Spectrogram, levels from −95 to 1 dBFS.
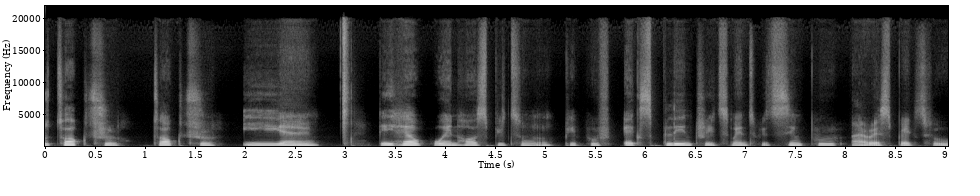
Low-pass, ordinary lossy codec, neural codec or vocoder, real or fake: none; none; autoencoder, 48 kHz, 32 numbers a frame, DAC-VAE, trained on Japanese speech; fake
